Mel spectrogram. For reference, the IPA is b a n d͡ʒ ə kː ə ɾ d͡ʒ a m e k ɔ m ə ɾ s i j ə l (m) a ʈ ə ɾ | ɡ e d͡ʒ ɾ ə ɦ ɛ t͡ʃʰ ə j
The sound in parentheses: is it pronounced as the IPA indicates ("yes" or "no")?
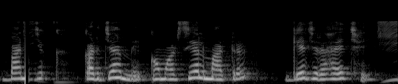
yes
